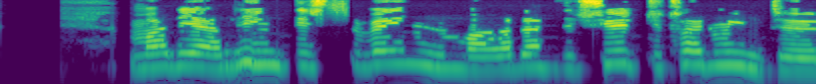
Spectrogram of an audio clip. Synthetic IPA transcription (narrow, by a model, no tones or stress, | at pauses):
maɾiar̥int̪ɪsvejnmaðɛft̪ɪɾ̥sjœːt̪ʏt̪ʰvajɾmiːnʏt̪ʏ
